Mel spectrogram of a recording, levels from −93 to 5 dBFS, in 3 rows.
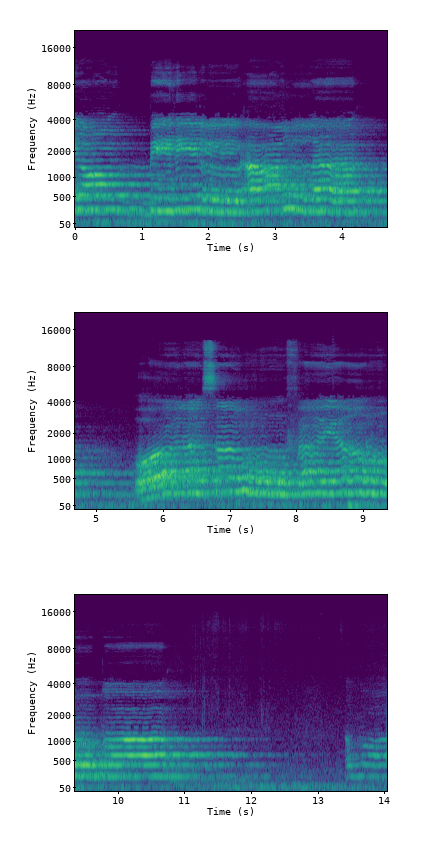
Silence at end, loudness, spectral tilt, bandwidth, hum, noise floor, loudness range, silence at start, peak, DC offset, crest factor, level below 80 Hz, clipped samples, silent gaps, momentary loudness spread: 0 s; -24 LUFS; -5 dB/octave; 14 kHz; none; -52 dBFS; 3 LU; 0 s; -6 dBFS; under 0.1%; 18 dB; -50 dBFS; under 0.1%; none; 19 LU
